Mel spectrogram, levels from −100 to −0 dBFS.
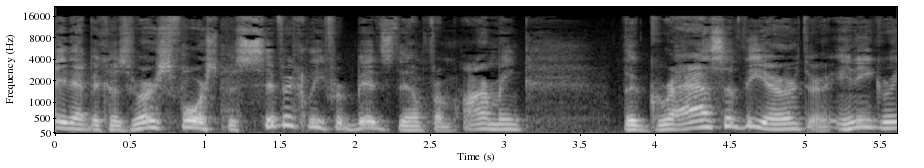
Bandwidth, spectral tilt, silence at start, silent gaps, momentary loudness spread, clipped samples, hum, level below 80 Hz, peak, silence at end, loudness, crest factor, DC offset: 16.5 kHz; -5 dB/octave; 0 s; none; 6 LU; under 0.1%; none; -64 dBFS; -10 dBFS; 0 s; -27 LUFS; 16 dB; under 0.1%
